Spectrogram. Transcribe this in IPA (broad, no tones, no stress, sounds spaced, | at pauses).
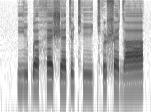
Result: j i ɓ ɜ h ɛ ʃ ɛ t ʉ cʰ iː cʰ ʉ ʂ ɛ d aː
